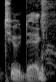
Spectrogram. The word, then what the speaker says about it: Tudyk: I think Alan Tudyk is the new guy.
